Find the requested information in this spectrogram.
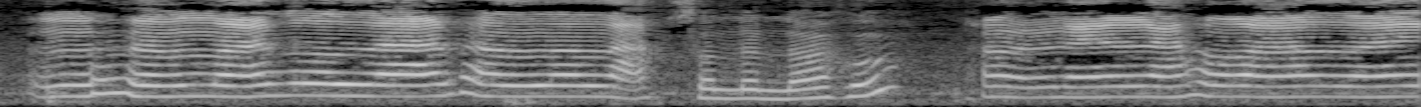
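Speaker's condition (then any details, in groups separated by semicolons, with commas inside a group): Cerebral palsy; repeats short phrases word by word when prompted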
